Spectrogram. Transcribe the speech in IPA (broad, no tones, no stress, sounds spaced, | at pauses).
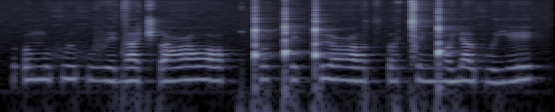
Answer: ʔ o ŋʷ e xʷ e xʷ ɤ v e d a t͡ʃʼ ɤ ʕ ɔ | ǃ o ǃ e ǃ ʉ ʕ ɔ t͡sʼ ɤ ǀ e ŋ͡ǃ ɔ j a xʷ e j e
